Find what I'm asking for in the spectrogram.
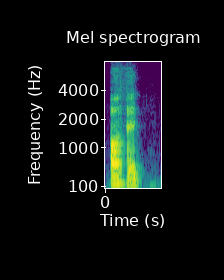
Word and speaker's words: Buffett: So he was referring to Warren Buffett. The correct pronunciation is Warren Buffet.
